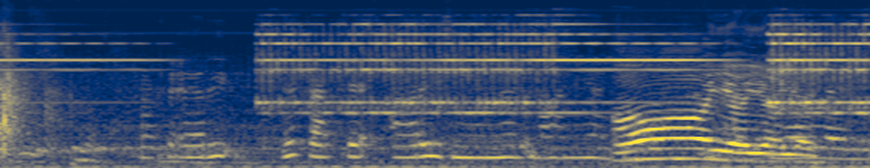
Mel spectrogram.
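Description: A telephone rings during a live call-in show broadcast from a studio, its steady electronic tone repeating under a talking host and a background tune.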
